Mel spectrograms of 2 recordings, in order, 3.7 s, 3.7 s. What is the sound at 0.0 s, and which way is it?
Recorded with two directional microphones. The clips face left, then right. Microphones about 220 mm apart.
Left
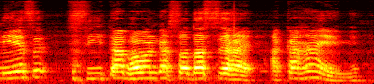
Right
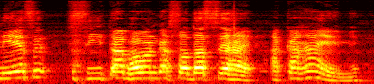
Speech, 10° right (ahead or behind).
